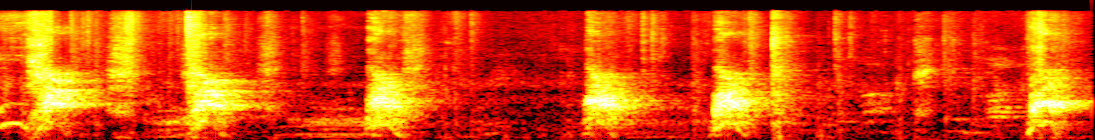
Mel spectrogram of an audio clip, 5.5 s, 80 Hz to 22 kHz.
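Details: Pomeranian named Sam barking continuously, filmed 7 October 2015: short sharp yapping barks in quick bursts roughly every second, with faint human voice between them.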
